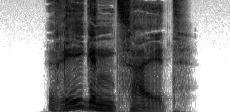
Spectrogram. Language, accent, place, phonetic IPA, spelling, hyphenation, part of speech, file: German, Germany, Berlin, [ˈʁeːɡn̩ˌt͡saɪ̯t], Regenzeit, Re‧gen‧zeit, noun, De-Regenzeit.ogg
- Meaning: rainy season, wet season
